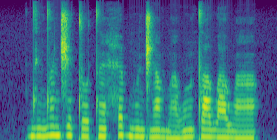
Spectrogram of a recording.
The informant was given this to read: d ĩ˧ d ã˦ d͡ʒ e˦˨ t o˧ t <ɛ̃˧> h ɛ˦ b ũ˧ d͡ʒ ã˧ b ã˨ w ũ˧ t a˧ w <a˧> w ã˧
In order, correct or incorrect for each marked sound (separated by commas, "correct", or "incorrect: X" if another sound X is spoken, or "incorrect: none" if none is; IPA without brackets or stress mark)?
correct, correct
